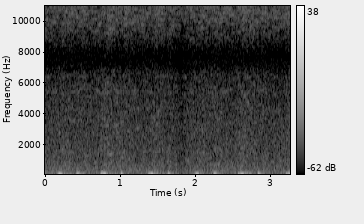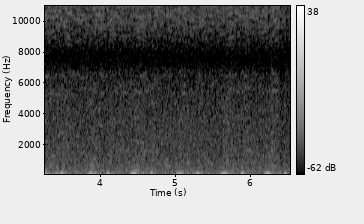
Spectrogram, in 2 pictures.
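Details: Steady, regular paired lub-dub heart sounds at about 100 beats a minute, a normal heartbeat the person describes as soothing.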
